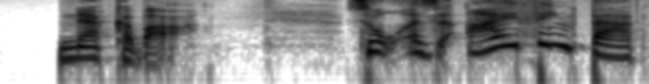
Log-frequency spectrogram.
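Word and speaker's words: נקבה: Necaba.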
